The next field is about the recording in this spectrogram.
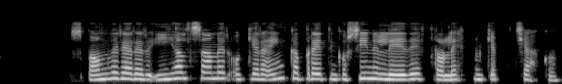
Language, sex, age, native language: Icelandic, female, 40-49, Icelandic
